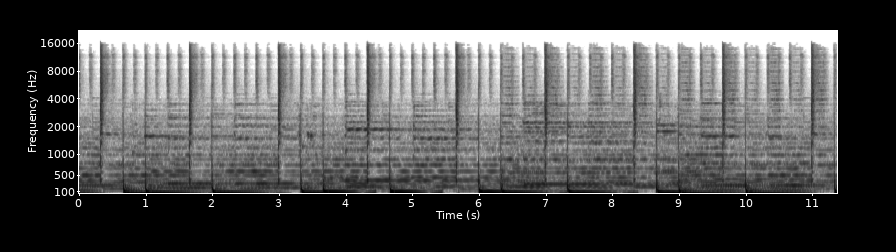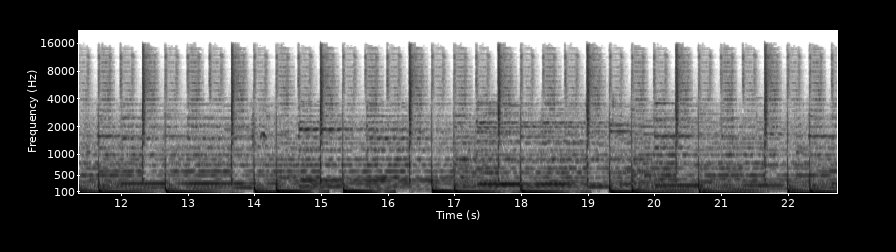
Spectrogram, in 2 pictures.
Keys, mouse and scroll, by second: 18.7 6.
